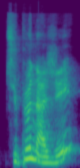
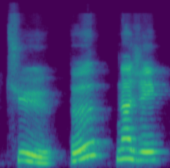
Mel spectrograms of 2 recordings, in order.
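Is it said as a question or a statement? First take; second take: question; statement. First: The voice rises at the end like a question. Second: The voice falls at the end like a statement. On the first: It asks whether the listener can swim. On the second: It states that the listener can swim.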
